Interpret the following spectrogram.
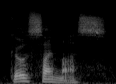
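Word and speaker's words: ございます: Gozaimasu. So the U is silent.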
